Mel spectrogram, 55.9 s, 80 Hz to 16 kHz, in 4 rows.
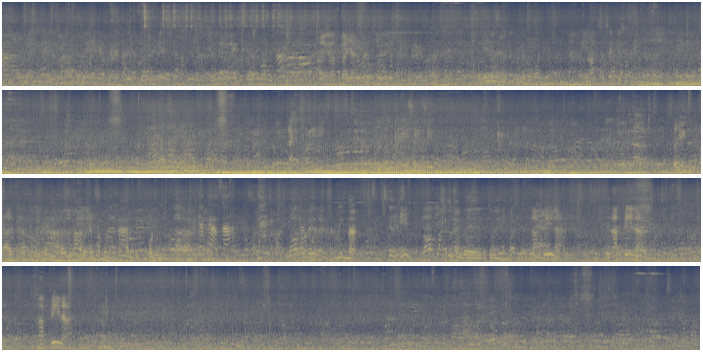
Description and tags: Fleamarket at Feria St (known also as 'El Jueves') in Seville, voices speaking in Spanish. Recorded during the filming of the documentary 'El caracol y el laberinto' (The Snail and the labyrinth) by Minimal Films. Shure WL183 into Olympus LS10 recorder.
